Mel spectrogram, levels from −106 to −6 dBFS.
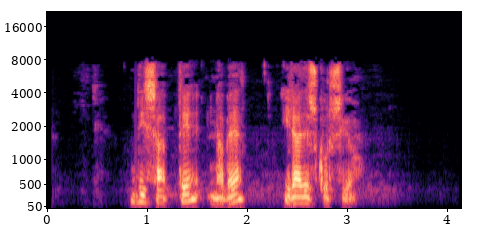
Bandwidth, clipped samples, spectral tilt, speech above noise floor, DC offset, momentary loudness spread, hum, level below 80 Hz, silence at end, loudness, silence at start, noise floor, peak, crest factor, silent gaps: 8.2 kHz; under 0.1%; -3.5 dB/octave; 63 dB; under 0.1%; 15 LU; none; -60 dBFS; 1.05 s; -18 LUFS; 0.85 s; -81 dBFS; -2 dBFS; 20 dB; none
